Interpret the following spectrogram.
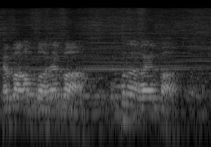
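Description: Electric hair clippers buzzing steadily as they run over a closely shaved head, under voices talking.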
